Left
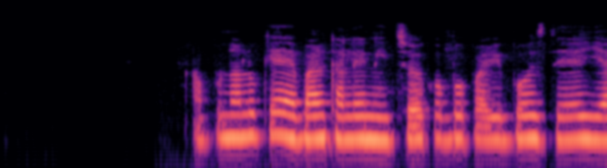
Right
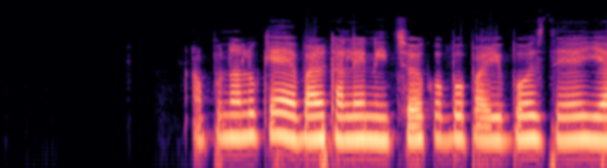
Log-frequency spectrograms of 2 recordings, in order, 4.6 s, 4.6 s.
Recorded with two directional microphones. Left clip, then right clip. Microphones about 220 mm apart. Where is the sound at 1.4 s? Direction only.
40° right (ahead or behind).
